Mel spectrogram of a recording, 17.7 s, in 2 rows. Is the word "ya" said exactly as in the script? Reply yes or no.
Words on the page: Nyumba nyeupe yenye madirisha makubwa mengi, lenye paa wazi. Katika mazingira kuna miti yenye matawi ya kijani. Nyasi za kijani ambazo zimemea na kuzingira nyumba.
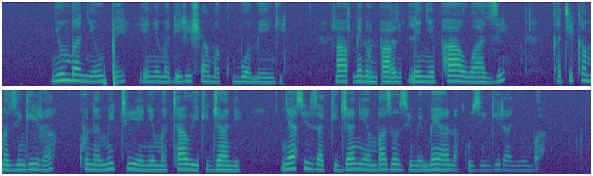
no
